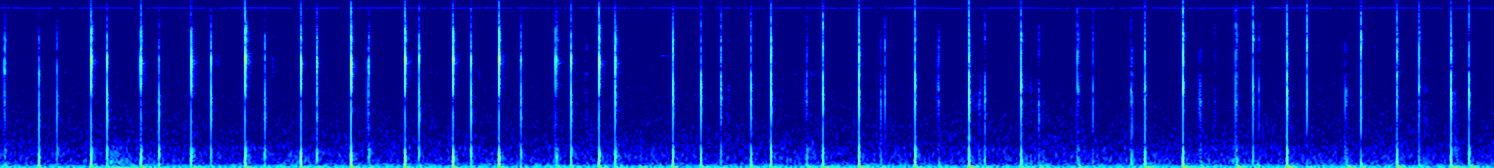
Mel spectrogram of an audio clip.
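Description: A green hollow plastic lid, held in the hand, is tapped with long nails in a steady run of about forty sharp, bright clicks that die away almost instantly. The first six seconds carry a faint high ringing tone on each tap, and a low steady hum sits underneath throughout.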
